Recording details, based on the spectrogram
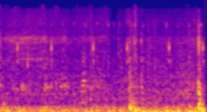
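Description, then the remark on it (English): A motorbike engine rumbles low and steady in traffic, swelling slightly louder toward the end as it draws nearer, with a few faint clicks over the drone and no voices. “That's just a motorbike.”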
